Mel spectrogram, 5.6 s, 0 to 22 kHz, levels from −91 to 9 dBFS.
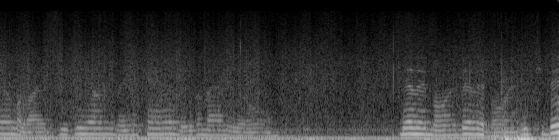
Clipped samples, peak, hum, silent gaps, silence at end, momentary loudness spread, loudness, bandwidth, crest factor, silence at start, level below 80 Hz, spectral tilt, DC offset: under 0.1%; -10 dBFS; none; none; 0 s; 13 LU; -30 LUFS; 8.6 kHz; 16 dB; 0 s; -28 dBFS; -8.5 dB/octave; under 0.1%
